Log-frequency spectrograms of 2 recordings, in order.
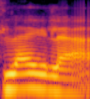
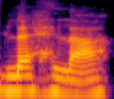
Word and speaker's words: Leila: I would be like no it's not it's Leila and actually if we think about uh people who's are Hindi speakers they will and this isn't wrong actually this is just another pronunciation and I don't mind this um but they will pronounce my name Lea because that is more probably correct as to to how you meant to say as opposed to a flat Lea but so it's interesting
